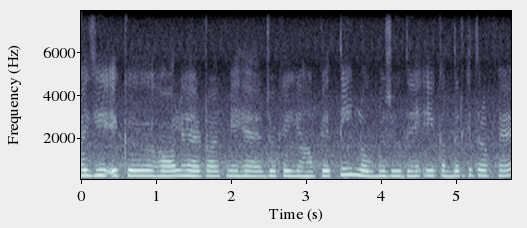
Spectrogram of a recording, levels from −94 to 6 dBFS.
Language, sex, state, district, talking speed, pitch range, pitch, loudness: Hindi, female, Delhi, New Delhi, 220 wpm, 230-245 Hz, 235 Hz, -16 LUFS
